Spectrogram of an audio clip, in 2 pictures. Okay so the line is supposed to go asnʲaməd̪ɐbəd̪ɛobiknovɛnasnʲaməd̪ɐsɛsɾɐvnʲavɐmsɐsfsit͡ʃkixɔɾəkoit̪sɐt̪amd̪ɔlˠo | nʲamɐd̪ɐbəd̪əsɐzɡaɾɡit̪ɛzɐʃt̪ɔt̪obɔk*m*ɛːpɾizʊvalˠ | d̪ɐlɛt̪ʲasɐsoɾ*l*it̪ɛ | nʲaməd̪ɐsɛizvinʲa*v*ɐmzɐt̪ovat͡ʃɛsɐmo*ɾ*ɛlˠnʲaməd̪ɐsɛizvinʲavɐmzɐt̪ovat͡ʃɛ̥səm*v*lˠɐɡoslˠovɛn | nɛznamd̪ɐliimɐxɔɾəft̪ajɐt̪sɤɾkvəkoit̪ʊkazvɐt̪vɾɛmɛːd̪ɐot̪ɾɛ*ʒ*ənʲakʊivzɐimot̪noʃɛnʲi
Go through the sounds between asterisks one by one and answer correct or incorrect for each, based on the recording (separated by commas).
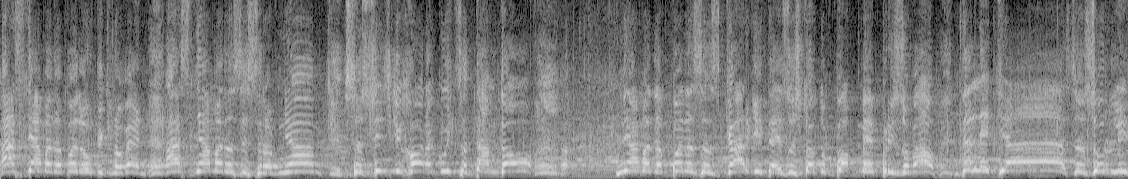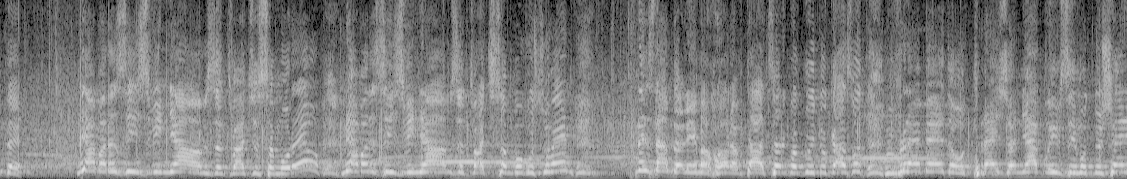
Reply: correct, correct, correct, correct, incorrect, correct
